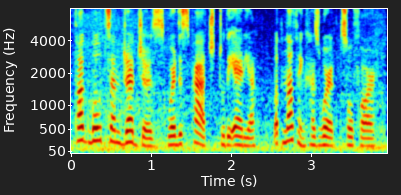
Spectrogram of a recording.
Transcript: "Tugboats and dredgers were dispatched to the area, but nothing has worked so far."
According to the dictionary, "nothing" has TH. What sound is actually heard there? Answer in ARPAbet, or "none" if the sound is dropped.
TH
